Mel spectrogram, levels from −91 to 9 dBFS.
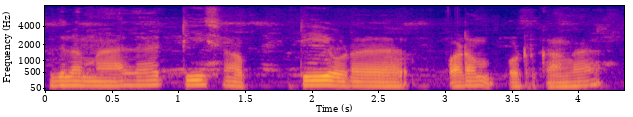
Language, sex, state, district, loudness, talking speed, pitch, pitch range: Tamil, male, Tamil Nadu, Kanyakumari, -19 LUFS, 95 wpm, 110 Hz, 100-120 Hz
